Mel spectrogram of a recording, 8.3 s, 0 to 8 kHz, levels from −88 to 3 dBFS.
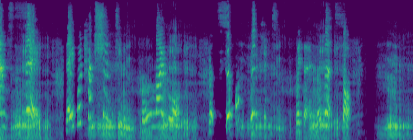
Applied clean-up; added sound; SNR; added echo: neural mask model RNNoise.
